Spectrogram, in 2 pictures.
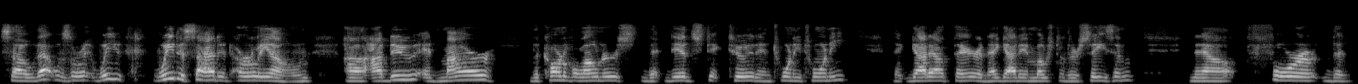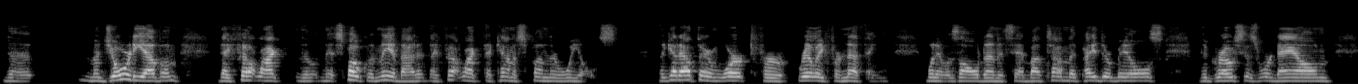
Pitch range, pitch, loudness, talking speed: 155-185 Hz, 170 Hz, -24 LUFS, 195 wpm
